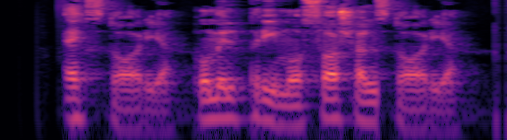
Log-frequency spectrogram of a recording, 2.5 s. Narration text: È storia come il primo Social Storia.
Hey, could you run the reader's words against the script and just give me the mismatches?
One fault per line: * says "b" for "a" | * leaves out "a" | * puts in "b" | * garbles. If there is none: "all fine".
all fine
